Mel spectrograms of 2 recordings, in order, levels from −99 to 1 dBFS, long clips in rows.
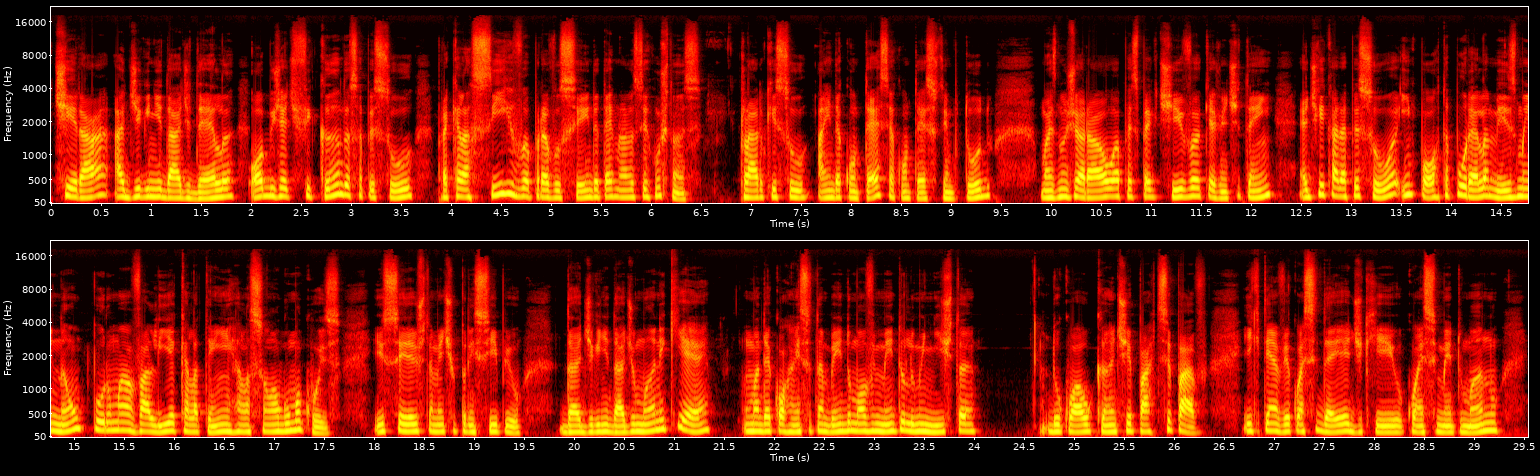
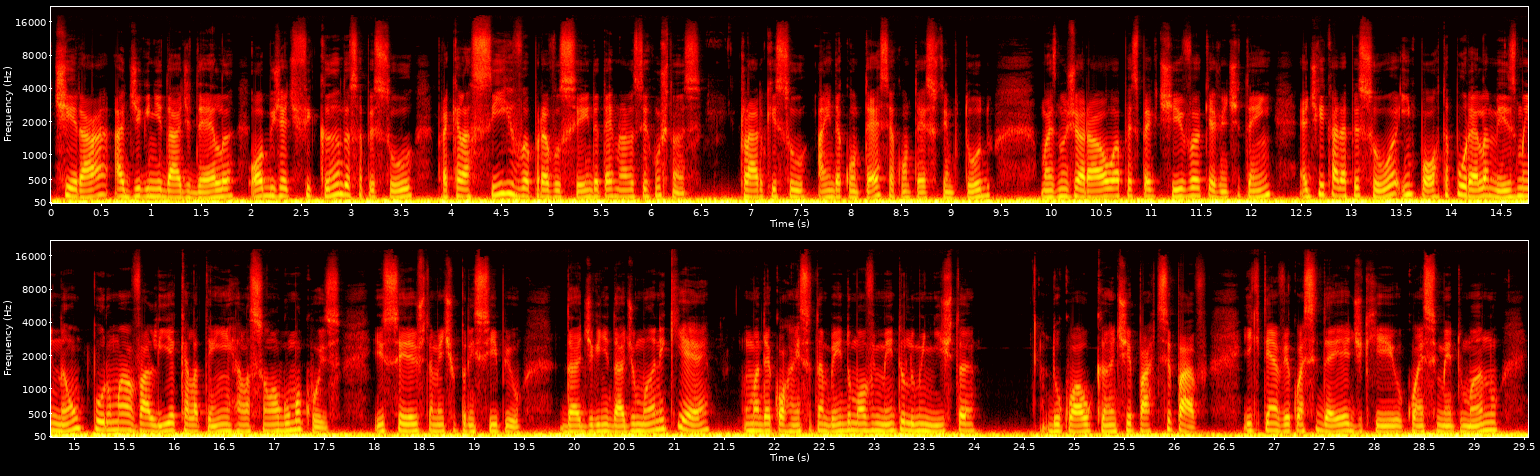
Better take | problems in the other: first | low rumble; noticeable; throughout; 20 dB below the speech

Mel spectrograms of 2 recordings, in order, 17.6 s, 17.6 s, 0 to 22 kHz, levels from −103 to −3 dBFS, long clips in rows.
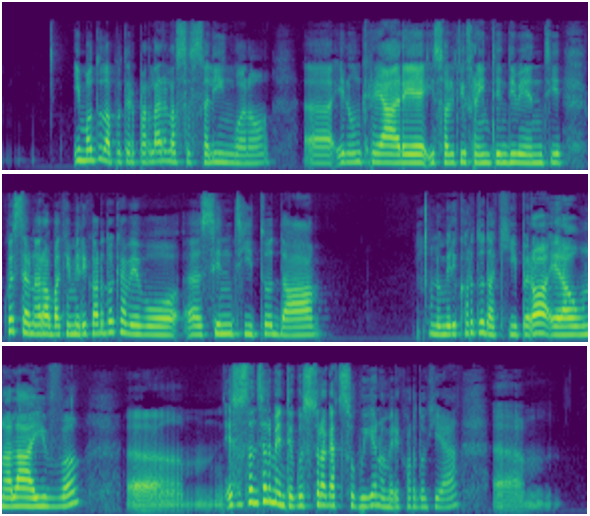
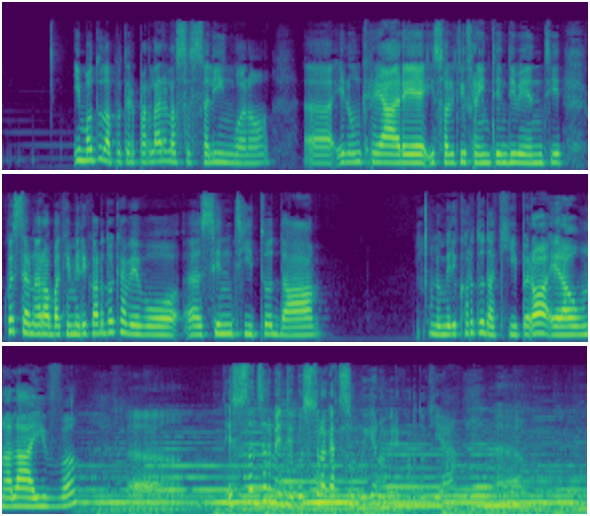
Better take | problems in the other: first | background music; very loud; throughout; 2 dB above the speech

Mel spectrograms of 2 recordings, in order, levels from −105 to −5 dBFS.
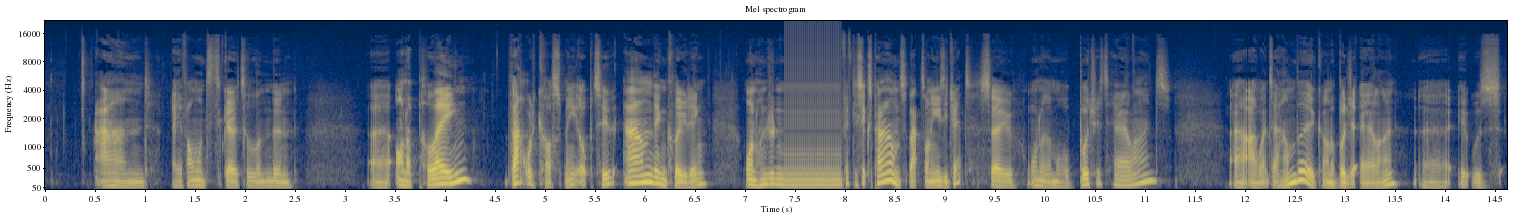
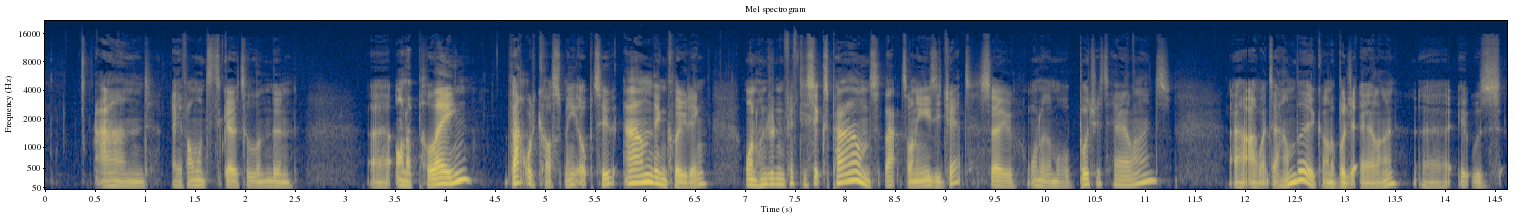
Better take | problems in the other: second | audio freezing; at 7.5 s for 0.5 s

